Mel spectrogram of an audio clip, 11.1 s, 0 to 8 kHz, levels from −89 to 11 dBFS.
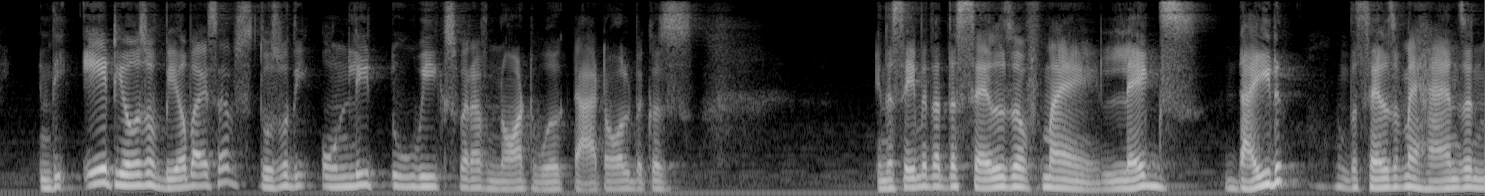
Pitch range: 90-135 Hz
